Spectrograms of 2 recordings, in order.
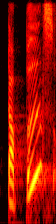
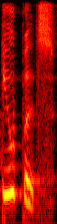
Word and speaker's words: tuples: Now, rows are also known as tuples or tuples. So you'll have various pronunciation based upon who is going to be instructing you or where you're learning it. In any case, both of these words mean the same thing. They're the right way.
